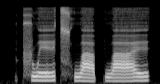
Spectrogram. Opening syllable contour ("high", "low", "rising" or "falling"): rising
